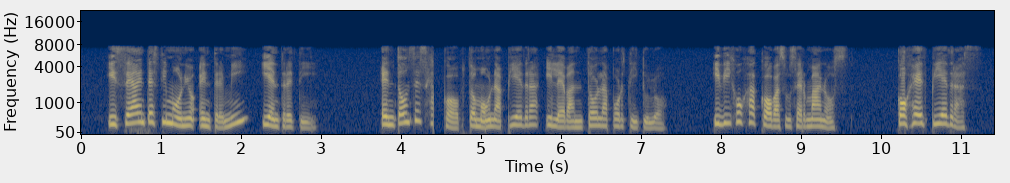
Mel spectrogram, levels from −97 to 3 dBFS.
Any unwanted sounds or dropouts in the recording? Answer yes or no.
yes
